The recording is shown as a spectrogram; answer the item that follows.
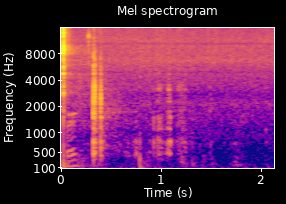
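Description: Spring-loaded battery-charger alligator clamp clicking as it is worked onto an ATV battery terminal: one sharp click about a third of a second in, then a fainter tap.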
